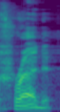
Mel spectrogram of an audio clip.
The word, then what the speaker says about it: Hrud: Xenos known as the Hrud. Now the Hrud, that rhyme with Kurud, that was stupid, are downright 100% Xenos tomfoolery.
